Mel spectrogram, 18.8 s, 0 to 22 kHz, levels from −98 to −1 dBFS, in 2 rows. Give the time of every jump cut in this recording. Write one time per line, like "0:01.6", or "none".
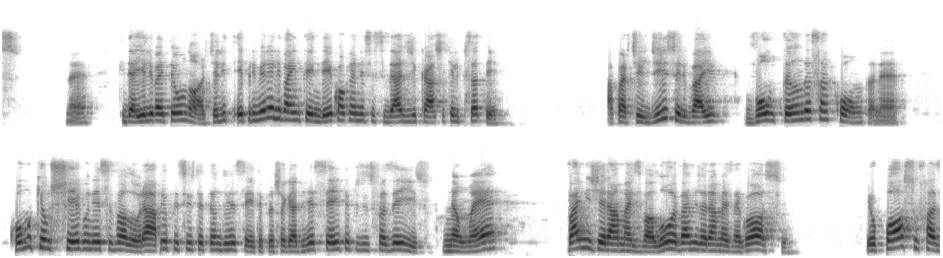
0:11.0
0:13.7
